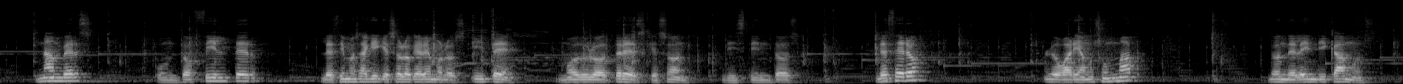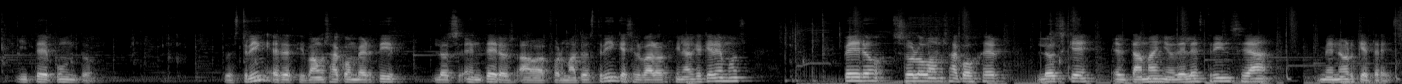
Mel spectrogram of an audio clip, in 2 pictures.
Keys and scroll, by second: 0.3 Return, 12.1 Return, 16.4 Return, 24.5 Return.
